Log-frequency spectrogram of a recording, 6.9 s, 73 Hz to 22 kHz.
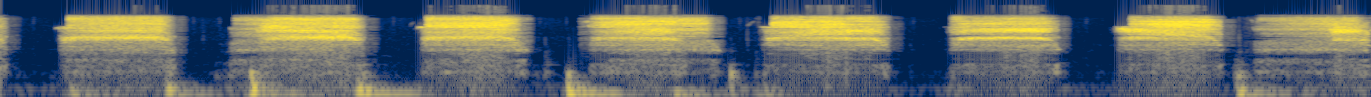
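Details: Hungry mother barn owl in a nest box, 8:53 p.m. on 5/10/23, begging her mate and owlet for food: eight evenly spaced rasping hisses, each about half a second long, separated by brief silences, with soft low knocks beneath.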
